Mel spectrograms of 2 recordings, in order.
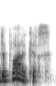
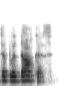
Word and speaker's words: Diplodocus: This book says to pronounce it Diplodocus. That's the British pronunciation, according to the YouTube reading I saw. Another book says Diplodocus, so go with what you think is right.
